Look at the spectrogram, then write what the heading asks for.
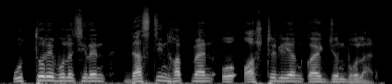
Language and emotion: Bengali, neutral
